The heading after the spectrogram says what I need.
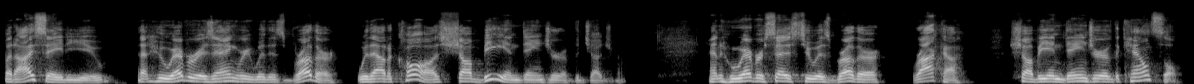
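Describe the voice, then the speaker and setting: A middle-aged man reading scripture and doctrine aloud as a minister, formal and measured, at a lectern microphone in a chapel. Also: mid-range voice, very animated. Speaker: minister leading a church service. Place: stone chapel, indoors. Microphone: lectern microphone on a stand.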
